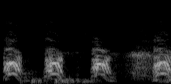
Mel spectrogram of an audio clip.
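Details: Female Finnish Spitz barking at two nearby reindeer on snow during a mountain climb up Mulen; four loud, evenly spaced barks about every half second, with a fainter yelp between.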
